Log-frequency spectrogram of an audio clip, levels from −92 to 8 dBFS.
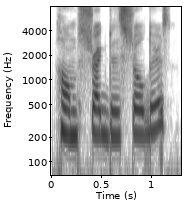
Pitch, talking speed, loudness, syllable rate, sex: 220 Hz, 185 wpm, -20 LUFS, 5.8 syllables/s, female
